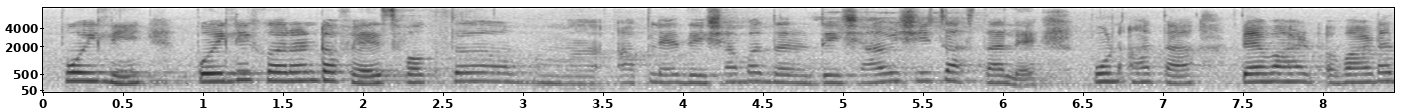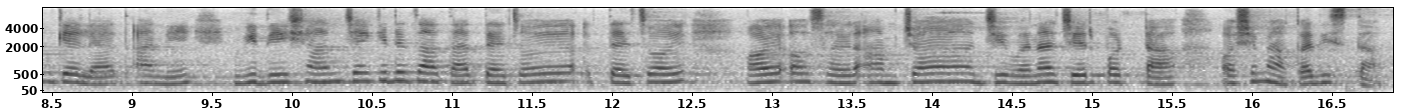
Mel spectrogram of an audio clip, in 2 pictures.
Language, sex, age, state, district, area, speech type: Goan Konkani, female, 18-30, Goa, Quepem, rural, spontaneous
